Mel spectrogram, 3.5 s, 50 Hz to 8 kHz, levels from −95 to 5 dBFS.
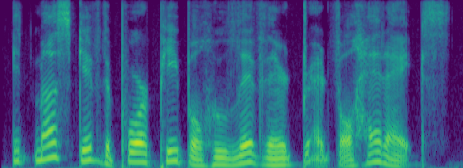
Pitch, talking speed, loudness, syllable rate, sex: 140 Hz, 190 wpm, -18 LUFS, 4.9 syllables/s, female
